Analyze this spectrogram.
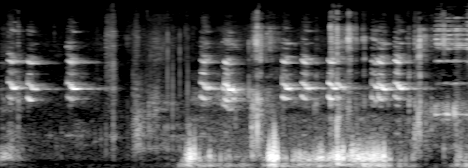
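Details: White-naped jay in trees at Simões, Piauí, Brazil, giving ringing, nasal double notes. Low rustling and handling noise come in midway, and the bird's calls continue over it.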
